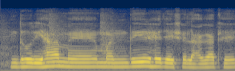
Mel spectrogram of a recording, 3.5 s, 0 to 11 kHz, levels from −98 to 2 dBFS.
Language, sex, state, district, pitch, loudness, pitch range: Chhattisgarhi, male, Chhattisgarh, Raigarh, 145 Hz, -15 LUFS, 135-150 Hz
